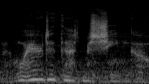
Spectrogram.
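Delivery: hushed whisper while sneaking. Acted. Hunter sneaking past a lurking machine, hushed whisper.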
